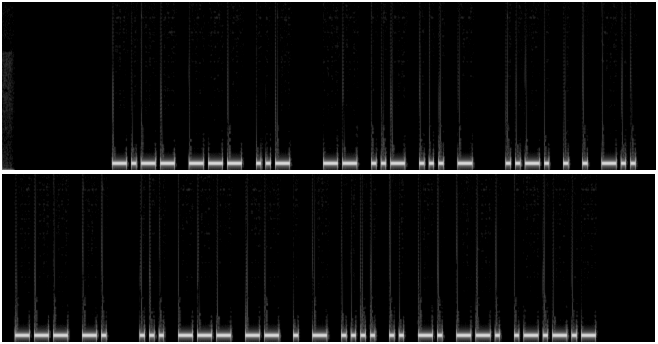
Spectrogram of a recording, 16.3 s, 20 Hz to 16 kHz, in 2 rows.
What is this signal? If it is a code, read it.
Morse code, heard as a keyed tone, about 21 wpm, 700 Hz. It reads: YOU MUST FEED ON SOMETHING.
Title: Sentences from Top 1600 Words 20wpm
